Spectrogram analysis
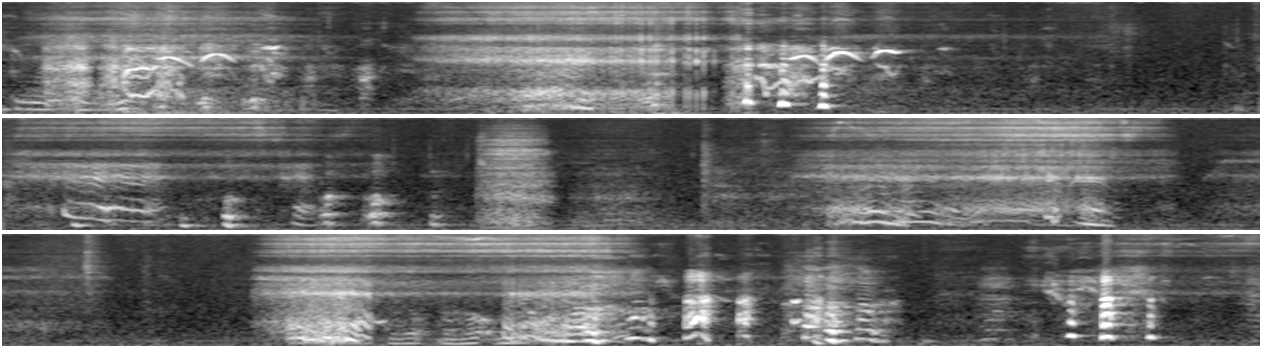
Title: i don't snore!!!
